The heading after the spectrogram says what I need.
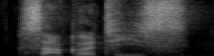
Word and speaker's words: Socrates: Socrates. That's how you're supposed to pronounce it.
